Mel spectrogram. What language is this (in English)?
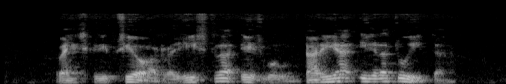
Catalan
